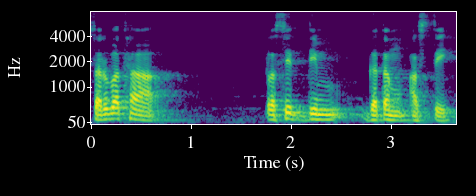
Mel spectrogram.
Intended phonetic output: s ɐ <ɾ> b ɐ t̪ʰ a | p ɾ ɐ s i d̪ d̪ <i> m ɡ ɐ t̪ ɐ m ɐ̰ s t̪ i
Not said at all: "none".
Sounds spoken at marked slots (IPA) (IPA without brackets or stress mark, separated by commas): ɾ, i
